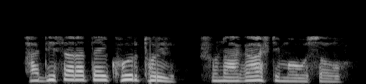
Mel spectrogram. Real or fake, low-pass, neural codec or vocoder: real; 3.6 kHz; none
